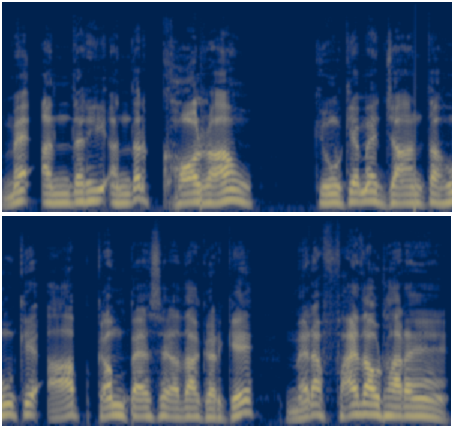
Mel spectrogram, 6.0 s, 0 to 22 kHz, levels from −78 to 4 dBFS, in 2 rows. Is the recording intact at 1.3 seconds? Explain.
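No. At 1.32 s there is a sudden jump in the speech. It sounds like a dropped buffer (overrun). About 40 ms of audio is missing. The likely cause is samples overwritten by hardware before the program read them, so the two sides join directly without silence.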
